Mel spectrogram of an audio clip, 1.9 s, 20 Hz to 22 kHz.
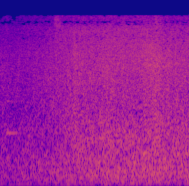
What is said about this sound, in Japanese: ここイギリスエセックス州はただいま14時沖合にある48基の風車が北海の強い風を受け今まさに発電しています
